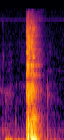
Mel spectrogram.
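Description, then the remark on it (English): A single short cough or throat-clearing burst, harsh and breathy, rising out of quiet and fading within about a quarter second, with no talking over it. “What's that cough? Just clearing.”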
